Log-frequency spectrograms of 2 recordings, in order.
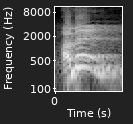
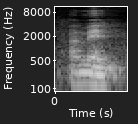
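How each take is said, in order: First: It is said loudly and forcefully. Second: It is said quietly and weakly.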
